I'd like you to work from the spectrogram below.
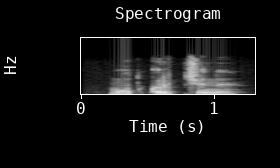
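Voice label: "муткыртчыны", Komi, female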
